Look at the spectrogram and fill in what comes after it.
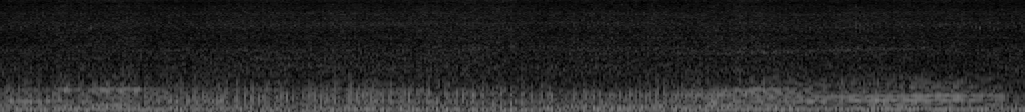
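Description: Motorcycle engine running under way, its pitch fairly steady at first and then climbing for the last couple of seconds as it revs up.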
